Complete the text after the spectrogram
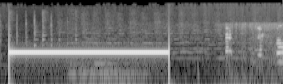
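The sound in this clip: Telephone dial tone before a phone call: one loud, steady hum-like tone lasting about two seconds that cuts off abruptly, followed by faint, brief voice sounds.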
